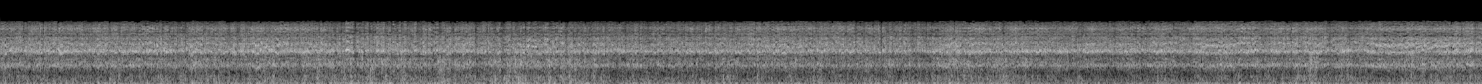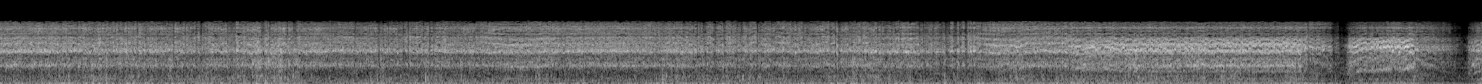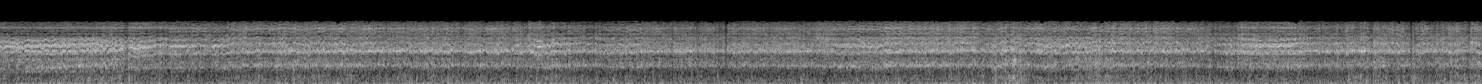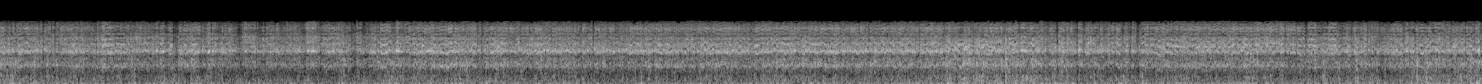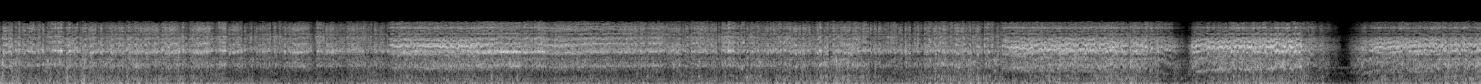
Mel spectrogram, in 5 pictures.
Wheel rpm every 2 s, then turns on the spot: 230, 230, 230, 220, 230, 230, 230, 230, 230, 230, 230, 230, 220, 180, 100, 200, 230, 230, 230, 230, 230, 230, 230, 230, 230, 230, 230, 230, 220, 230, 240, 230, 230, 230, 220, 140, 130.
none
